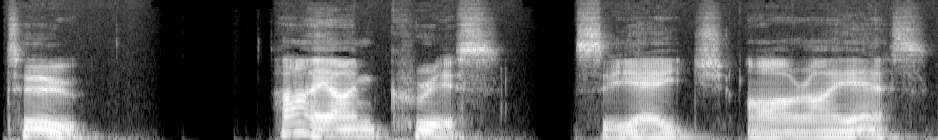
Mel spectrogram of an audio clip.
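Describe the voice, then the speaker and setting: A man reading scripted self-introductions for a listening exercise, slow and carefully enunciated. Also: medium pitch, fairly bright tone, smooth.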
